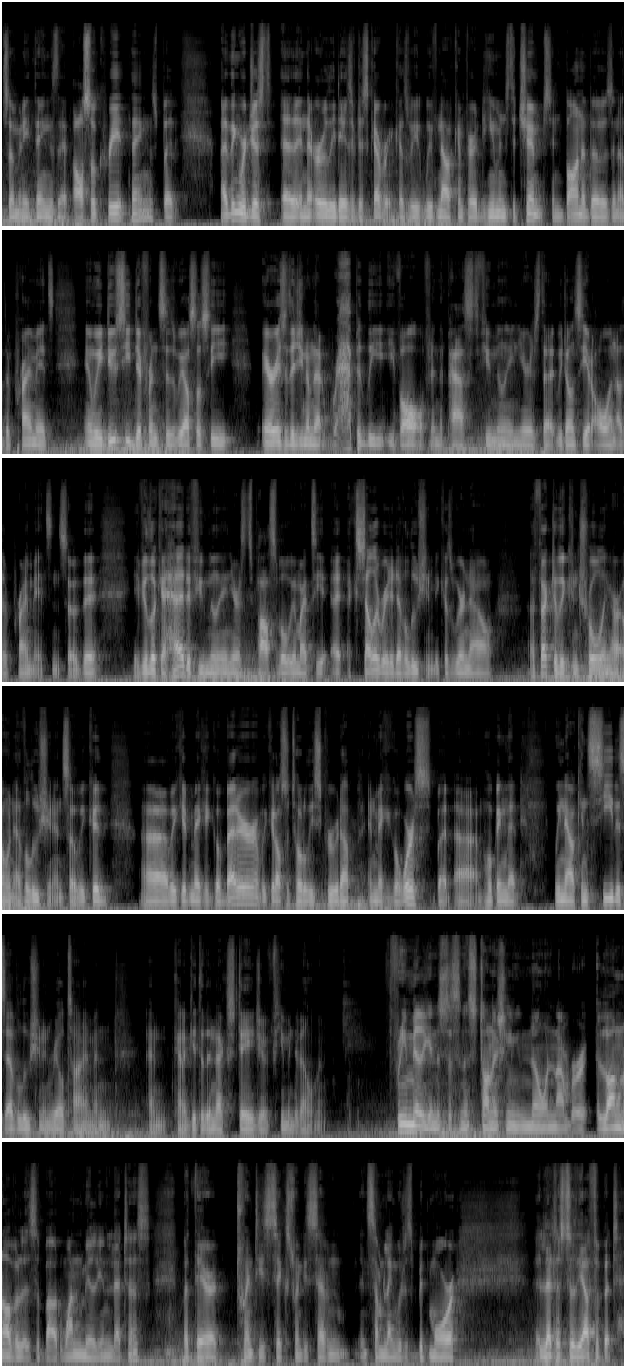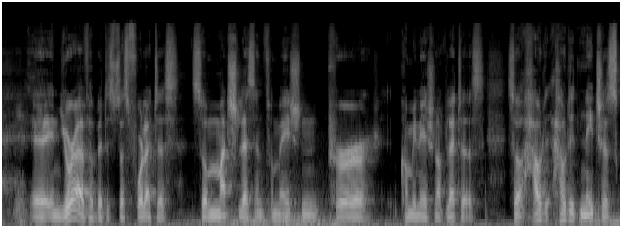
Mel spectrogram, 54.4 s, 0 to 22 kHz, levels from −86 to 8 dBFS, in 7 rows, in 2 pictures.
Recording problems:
low rumble; faint; throughout; 25 dB below the speech

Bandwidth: 14.5 kHz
